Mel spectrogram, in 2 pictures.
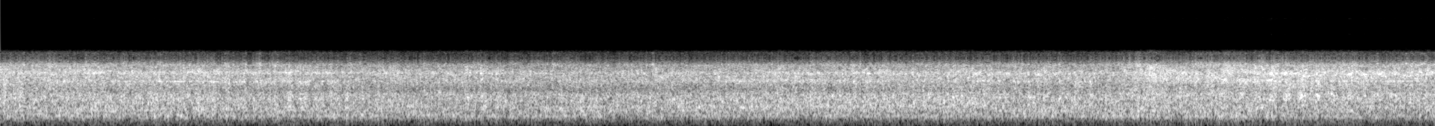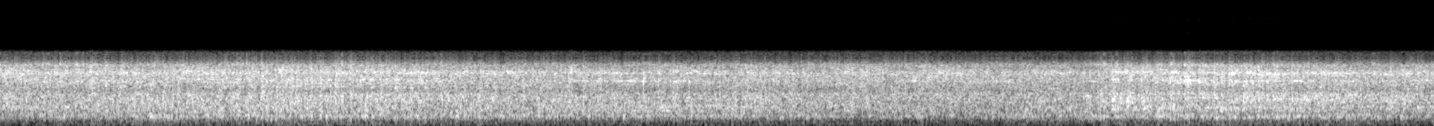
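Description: Norfolk Southern Triple Crown RoadRailer trailers rolling past on their rail bogies: the steady rolling noise of steel wheels on the rails, louder for a few seconds near the end.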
